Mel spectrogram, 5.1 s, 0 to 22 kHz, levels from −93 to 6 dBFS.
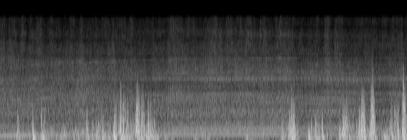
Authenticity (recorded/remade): recorded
